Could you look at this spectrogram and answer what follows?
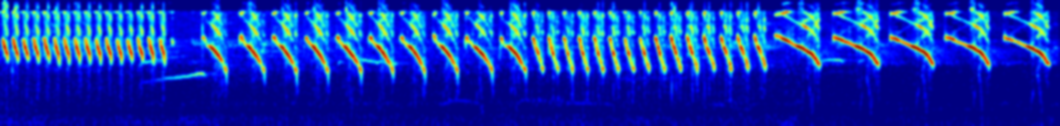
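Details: Captive Yorkshire canary song opening with a loud rapid rattle, then falling whistled sweeps, a quick bright trill, and slower, well-spaced descending whistles at the end.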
